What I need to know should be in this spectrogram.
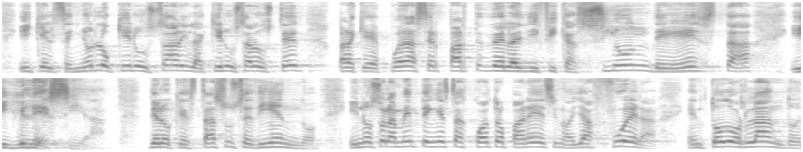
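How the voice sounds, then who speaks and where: A man preaching a sermon with a high, ringing voice that carries through a church sanctuary, its long reverb trailing each phrase. He is emphatic and keeps putting rhetorical questions to his congregation. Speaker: pastor.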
